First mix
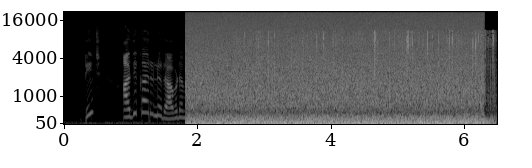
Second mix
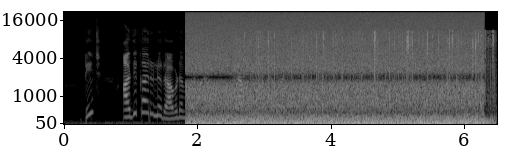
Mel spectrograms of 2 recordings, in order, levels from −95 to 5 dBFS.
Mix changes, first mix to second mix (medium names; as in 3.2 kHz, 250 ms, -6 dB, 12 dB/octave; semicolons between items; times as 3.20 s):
speech +5.0 dB; first sound: add Butterworth band-stop 2 kHz, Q 2.5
